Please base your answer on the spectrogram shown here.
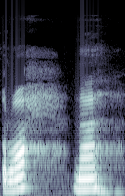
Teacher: So one is warmer from the middle of the throat and the other one is lower from the lower throat.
